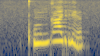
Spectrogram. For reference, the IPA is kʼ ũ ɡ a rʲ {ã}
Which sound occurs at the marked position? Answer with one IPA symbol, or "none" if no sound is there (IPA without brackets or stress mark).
ə̃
